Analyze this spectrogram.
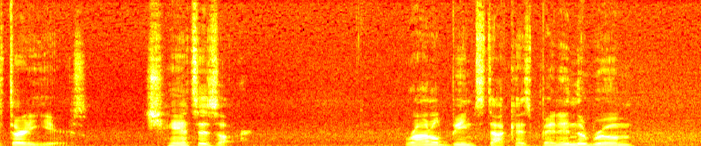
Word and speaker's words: Bienstock: His name is Ronald Bienstock. That is how you say his name.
